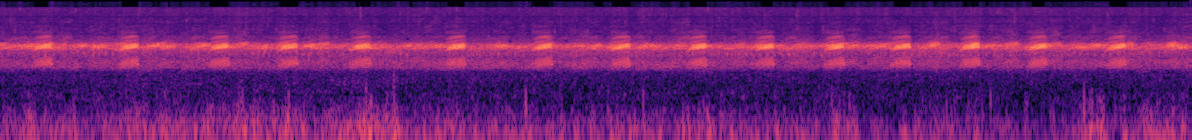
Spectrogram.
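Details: Frogs calling at evening in rice fields at sunset in the countryside, a dense chorus of pulsed croaks repeating steadily about once a second, with a low rumble underneath.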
